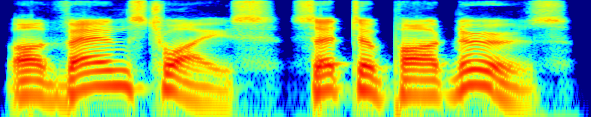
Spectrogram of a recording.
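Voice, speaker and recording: Man as a slow, mournful turtle creature. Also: medium pitch, big pitch swings, no echo, clean studio sound. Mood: earnest. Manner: slow, plaintive. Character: mournful, sentimental old mock turtle creature. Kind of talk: dramatized audiobook character.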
